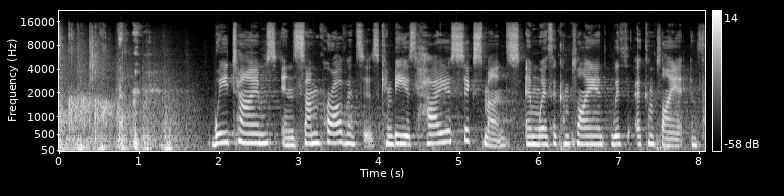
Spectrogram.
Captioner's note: applause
